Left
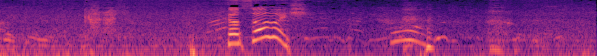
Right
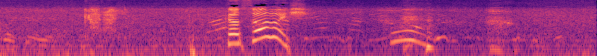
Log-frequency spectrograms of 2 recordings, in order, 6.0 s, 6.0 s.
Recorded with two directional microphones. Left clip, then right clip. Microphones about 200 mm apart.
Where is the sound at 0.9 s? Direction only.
20° left (ahead or behind).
